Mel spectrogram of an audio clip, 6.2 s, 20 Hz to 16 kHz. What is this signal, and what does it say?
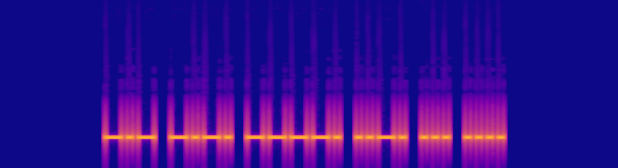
Morse code, heard as a keyed tone, about 22 wpm, 700 Hz. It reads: KC9FSH
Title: USA Call Signs 22wpm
